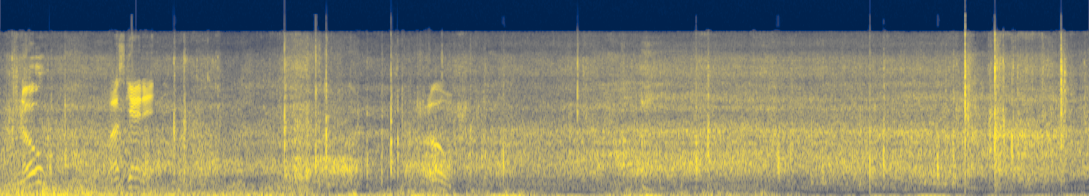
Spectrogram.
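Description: Skateboard wheels rolling over smooth concrete with a steady rumble. A couple of sharp clacks come near the end as the board pops up onto a metal-edged ledge.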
